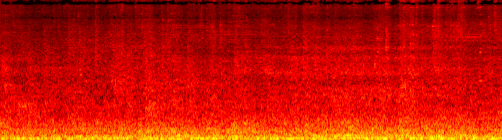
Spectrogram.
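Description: BNSF intermodal freight train of spine cars carrying highway trailers rolling past: a steady low rumble of steel wheels on the rails, with a few faint clicks.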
